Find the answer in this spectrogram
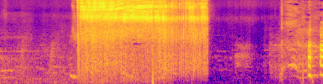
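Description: Aerosol can of party string sprayed in one long burst of about a second and a half, a loud hiss that cuts off suddenly; the cold string lands on the phone.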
